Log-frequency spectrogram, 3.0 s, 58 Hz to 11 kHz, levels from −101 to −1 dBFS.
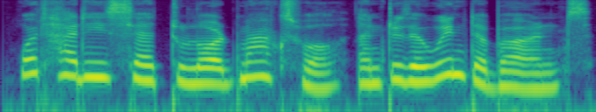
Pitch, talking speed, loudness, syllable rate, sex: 250 Hz, 200 wpm, -16 LUFS, 5.5 syllables/s, female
